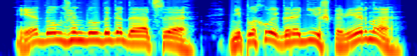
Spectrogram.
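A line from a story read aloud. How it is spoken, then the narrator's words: Embarrassed laugh. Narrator (Russian): Рассмеявшись смущенно, Кэл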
